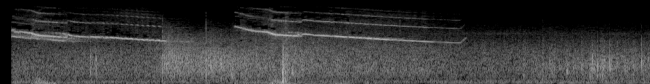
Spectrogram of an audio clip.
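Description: Fireworks: two long whistles falling in pitch, one after the other, with a crackling burst, a sharp bang about three seconds in, and crackle that fades away near the end.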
